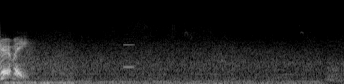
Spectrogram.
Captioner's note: phone beeps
